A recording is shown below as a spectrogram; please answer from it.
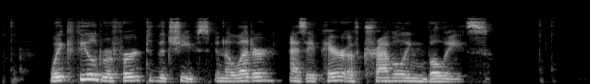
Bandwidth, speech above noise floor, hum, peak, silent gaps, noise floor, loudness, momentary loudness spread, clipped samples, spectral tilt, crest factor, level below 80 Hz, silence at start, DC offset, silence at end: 9.4 kHz; 39 dB; none; -2 dBFS; none; -57 dBFS; -19 LUFS; 7 LU; under 0.1%; -4.5 dB/octave; 18 dB; -62 dBFS; 0.5 s; under 0.1%; 1.05 s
